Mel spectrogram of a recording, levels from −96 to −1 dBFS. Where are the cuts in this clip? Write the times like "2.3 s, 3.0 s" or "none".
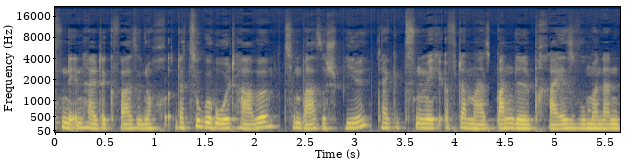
4.3 s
